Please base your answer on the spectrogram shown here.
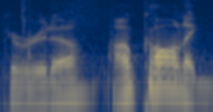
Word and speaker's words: Gerudo: I hate to say it but it's actually pronounced Gerudo I'm calling it gay rudo until I die oh there you go to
